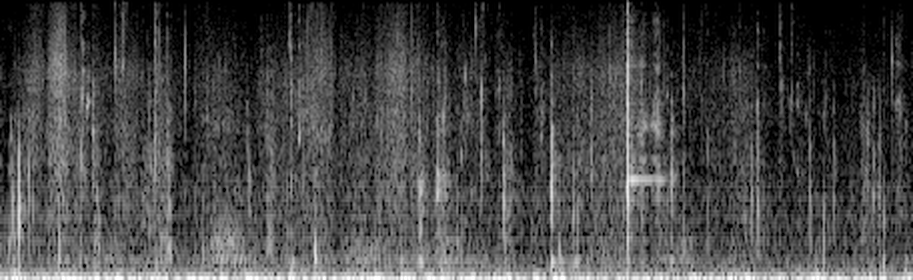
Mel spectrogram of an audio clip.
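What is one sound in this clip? A metal spoon clinks against a plate.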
